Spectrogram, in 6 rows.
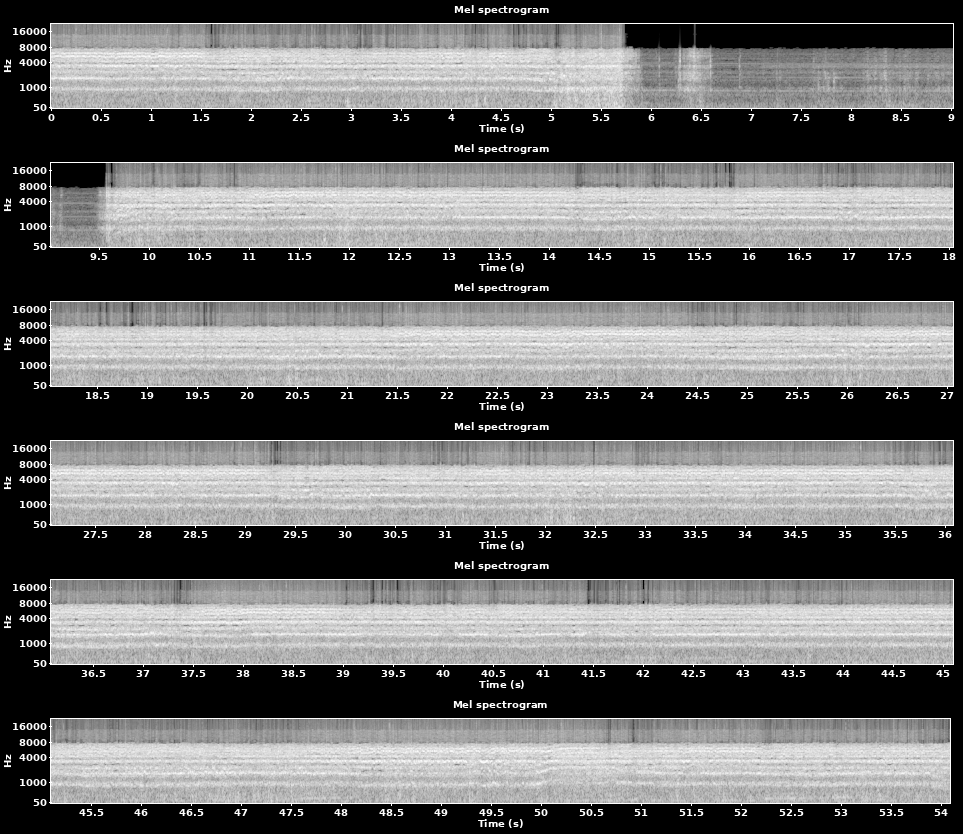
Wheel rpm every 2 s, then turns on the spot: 230, 230, 200, 20, 20, 210, 230, 230, 230, 230, 220, 220, 220, 220, 230, 230, 230, 230, 220, 230, 230, 230, 230, 220, 220, 270, 220.
none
